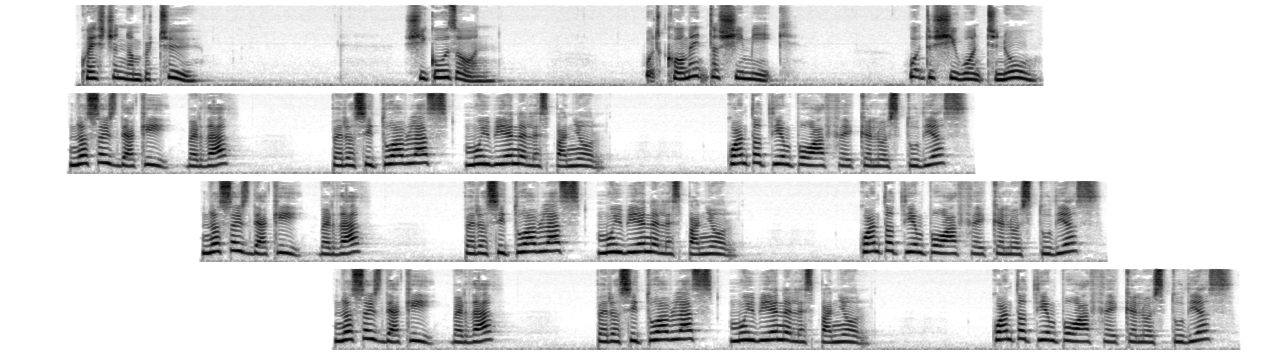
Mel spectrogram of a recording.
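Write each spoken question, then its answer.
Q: What comment does she make?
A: You speak Spanish very well

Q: What does she want to know?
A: How long you have been studying Spanish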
